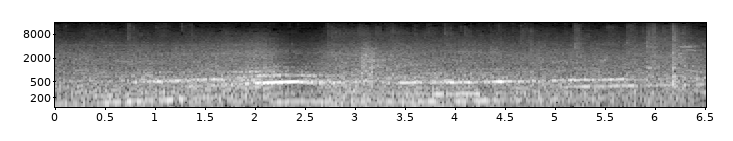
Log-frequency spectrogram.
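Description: A motor vehicle's engine running close by over steady street noise, loudest about two seconds in.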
